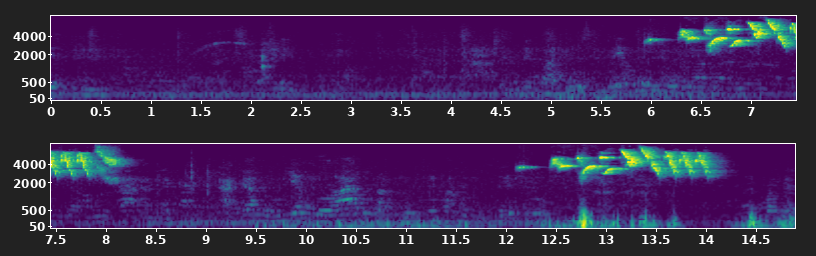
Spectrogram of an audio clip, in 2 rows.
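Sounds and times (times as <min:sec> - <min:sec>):
double-collared seedeater singing fast bright chattering notes: 0:05.9 - 0:08.2, 0:12.1 - 0:14.3.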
